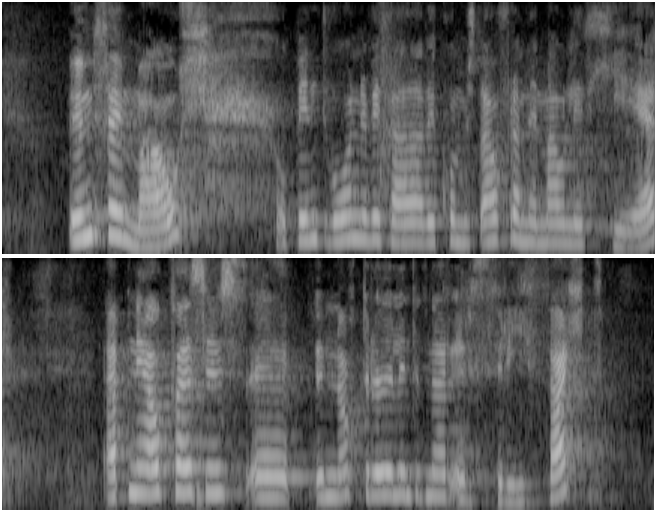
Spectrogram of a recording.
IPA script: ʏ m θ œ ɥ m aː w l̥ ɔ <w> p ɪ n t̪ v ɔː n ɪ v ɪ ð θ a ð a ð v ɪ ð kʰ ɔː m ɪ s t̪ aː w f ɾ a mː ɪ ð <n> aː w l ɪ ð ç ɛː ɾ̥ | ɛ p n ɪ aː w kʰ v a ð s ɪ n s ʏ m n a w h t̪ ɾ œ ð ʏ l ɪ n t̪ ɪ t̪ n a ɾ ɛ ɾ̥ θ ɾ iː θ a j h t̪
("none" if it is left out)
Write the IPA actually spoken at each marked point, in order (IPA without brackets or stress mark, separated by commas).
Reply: ɣ, m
